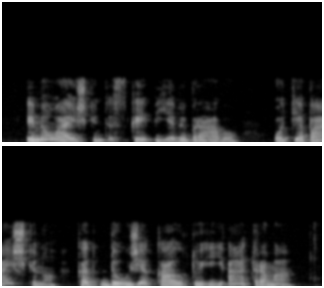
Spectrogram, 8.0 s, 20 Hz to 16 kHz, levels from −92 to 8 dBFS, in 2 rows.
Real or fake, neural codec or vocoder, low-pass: real; none; 7.2 kHz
